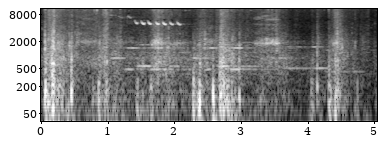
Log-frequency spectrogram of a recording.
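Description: Children bouncing on a garden trampoline, with a steady run of soft, close thumps and brief squeaky spring creaks between the landings, continuing throughout.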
